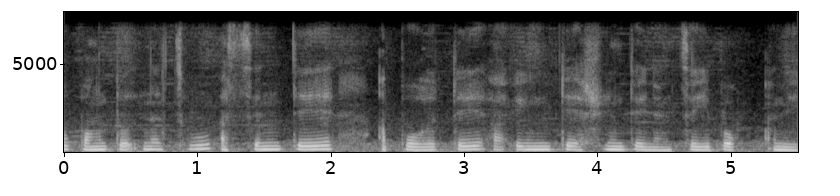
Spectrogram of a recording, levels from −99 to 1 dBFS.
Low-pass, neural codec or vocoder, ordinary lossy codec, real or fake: 7.2 kHz; none; none; real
